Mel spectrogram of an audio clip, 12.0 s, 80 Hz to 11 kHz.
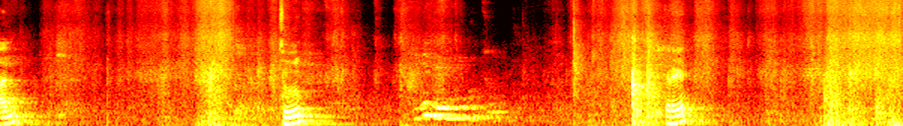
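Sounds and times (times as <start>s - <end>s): rustling and scuffing on mats: 0.6s - 6.3s, 7.3s - 12.0s.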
